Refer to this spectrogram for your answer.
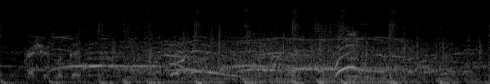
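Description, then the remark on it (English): A room of mission controllers in a film cheers and whoops during the launch of the Ares 5 crew's rocket, many overlapping voices shouting and calling out with rising pitches, loud and continuous for the whole stretch. “Man, these mission controllers cheer in the middle of the launch.”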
